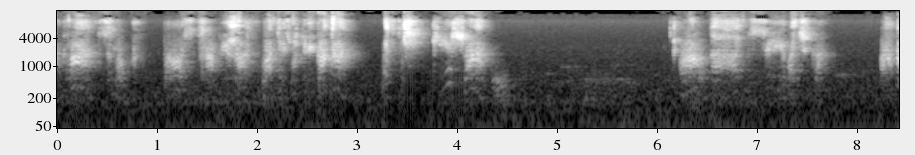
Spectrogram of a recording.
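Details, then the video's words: A talkative pet male budgerigar chatters in quick, raspy, high-pitched bursts of mimicked speech, with short pauses between phrases in a quiet room. "Разговорчивый Волнистый Попугайчик"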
